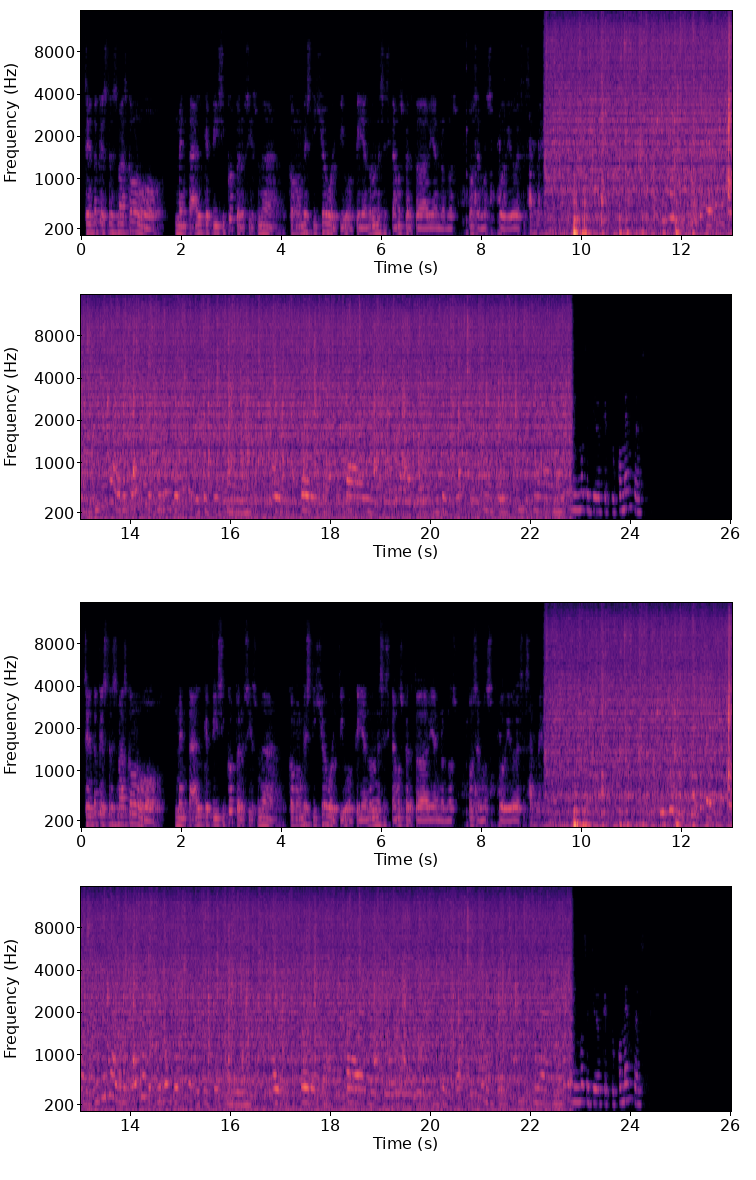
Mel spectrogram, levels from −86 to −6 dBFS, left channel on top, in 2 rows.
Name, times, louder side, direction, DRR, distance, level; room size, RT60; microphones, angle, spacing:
voice 1, 0.1-9.3, right 1 dB, 45° right, 0.6 m, -47 dB
sound 1, 7.6-12.3 12.8-13.0 13.7-13.8 14.1-18.9, left 2 dB, 85° left, 0.5 m, -44 dB
sound 2, 9.2-22.8, left 1 dB, 5° left, 0.5 m, -38 dB
voice 2, 11.5-16.5 16.8-24.3, right 1 dB, 85° right, 1.0 m, -46 dB
3.4 x 2.0 x 2.6 m
head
